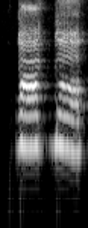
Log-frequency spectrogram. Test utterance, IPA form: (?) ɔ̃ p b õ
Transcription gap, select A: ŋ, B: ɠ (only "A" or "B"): B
